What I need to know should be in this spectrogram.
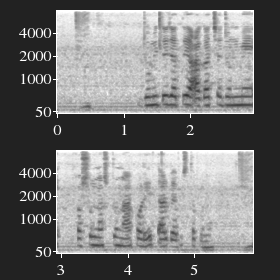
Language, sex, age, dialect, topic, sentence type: Bengali, female, 31-35, Northern/Varendri, agriculture, statement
